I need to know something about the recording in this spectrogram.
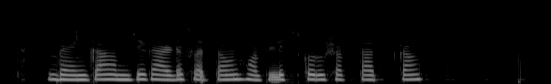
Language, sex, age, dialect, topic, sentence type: Marathi, female, 31-35, Varhadi, banking, statement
